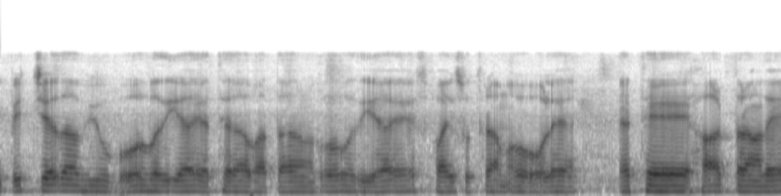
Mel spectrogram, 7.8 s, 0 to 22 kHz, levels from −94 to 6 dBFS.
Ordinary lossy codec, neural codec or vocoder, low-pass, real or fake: none; vocoder, 22.05 kHz, 80 mel bands, Vocos; 7.2 kHz; fake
